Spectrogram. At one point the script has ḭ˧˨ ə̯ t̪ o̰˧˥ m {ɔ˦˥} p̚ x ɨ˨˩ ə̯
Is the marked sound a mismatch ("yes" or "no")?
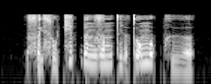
yes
